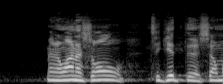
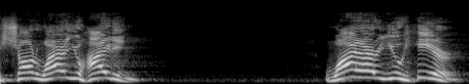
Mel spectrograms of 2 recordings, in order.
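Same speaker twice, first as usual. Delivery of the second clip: lightly acted rebuke, pitched up; imagined divine rebuke; 6 semitones higher, 3 dB louder, slower than usual. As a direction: question him as the Lord would, drawn out at the end.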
